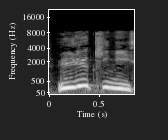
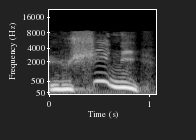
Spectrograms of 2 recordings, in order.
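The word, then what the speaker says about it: Luchini: le nom de Fabrice Lucchini, c'est-à-dire à la française, Lucchini, soit. Mais alors, ne devrait-on pas alors prononcer Lucchini, prononcer le CH comme chien? Ben non.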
